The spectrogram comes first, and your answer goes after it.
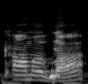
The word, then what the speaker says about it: Kamala: said it right yeah it's comma because somebody wrote comma the word comma and La Comm La that's how you say a name yes but when I'm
